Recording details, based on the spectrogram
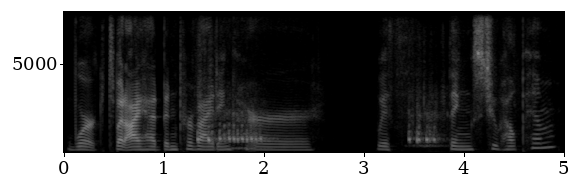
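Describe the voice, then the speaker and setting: A woman playing an inquisitive, easily flustered court healer in an improvised game roleplay, halting as she thinks aloud. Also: fairly low pitch, steady tone, heavy background noise. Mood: hesitant, thoughtful.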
